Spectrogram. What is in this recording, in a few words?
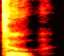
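Vox Landing, Japanese; kingsraid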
